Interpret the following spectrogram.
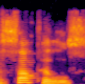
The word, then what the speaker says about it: subtles: The number two of the meaning of Allah Al-Latif is He knows the minutest details, the subtles. Subtles, B is silent by the way.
